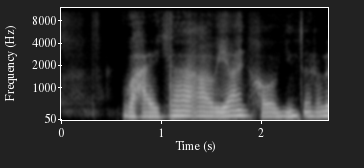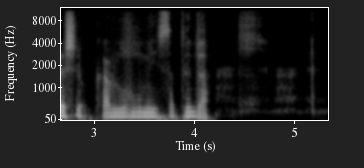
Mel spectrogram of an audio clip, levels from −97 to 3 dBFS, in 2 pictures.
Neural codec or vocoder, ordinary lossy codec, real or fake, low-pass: codec, 16 kHz in and 24 kHz out, 0.4 kbps, LongCat-Audio-Codec, four codebook decoder; none; fake; 10.8 kHz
